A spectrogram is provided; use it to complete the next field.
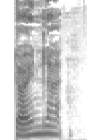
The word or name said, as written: døgnlang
